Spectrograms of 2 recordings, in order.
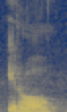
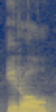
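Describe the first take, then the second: Both takes have the same delivery.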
